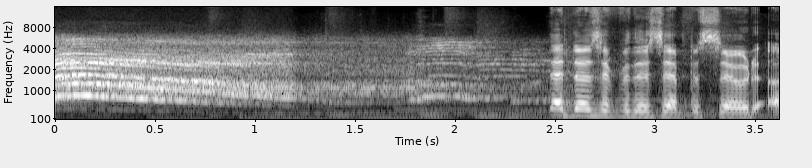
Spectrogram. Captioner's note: audience cheering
